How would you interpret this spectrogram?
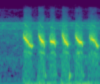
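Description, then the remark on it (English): A small bird sings a clear, sweet phrase of six quick descending notes in an even rhythm, fairly loud, with no voices around it. “She is singing a beautiful song while combing her feathers.”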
